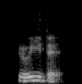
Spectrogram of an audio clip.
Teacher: हृदय रा की तरह नहीं है। इसमें वाइब्रेट नहीं होती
